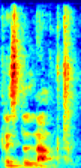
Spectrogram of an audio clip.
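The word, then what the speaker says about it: Kristallnacht: that's how it's spelled crystal knocked that's how you pronounce it like it's german so it's brown stocked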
